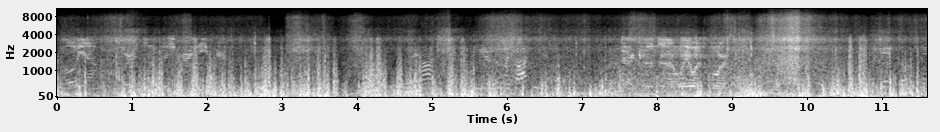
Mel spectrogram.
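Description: Choppy waves slosh and slap against each other.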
